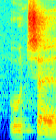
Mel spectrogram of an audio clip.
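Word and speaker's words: utca: shopping streets, which is called Vaci Itza, and it's spelled V-A-C-I, Vaci Itza. Utza is another word for street, and they spell that U-T-C-A.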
